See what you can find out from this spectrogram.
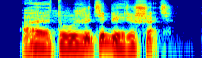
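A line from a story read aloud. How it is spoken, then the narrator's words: Snorted. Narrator (Russian): хмыкнул тот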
